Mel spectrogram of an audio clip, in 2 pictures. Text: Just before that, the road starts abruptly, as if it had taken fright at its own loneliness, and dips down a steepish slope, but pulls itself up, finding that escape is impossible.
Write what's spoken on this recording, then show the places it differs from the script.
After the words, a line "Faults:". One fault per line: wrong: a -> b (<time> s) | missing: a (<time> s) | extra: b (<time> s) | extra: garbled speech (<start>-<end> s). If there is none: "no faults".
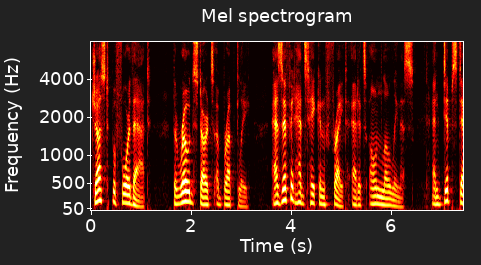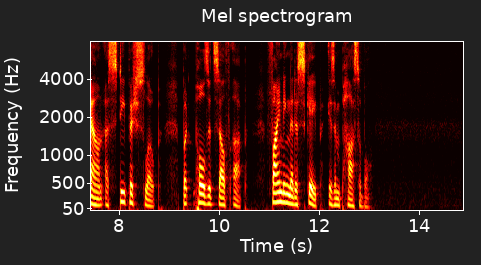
Just before that, the road starts abruptly, as if it had taken fright at its own loneliness, and dips down a steepish slope, but pulls itself up, finding that escape is impossible.
Faults:
no faults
